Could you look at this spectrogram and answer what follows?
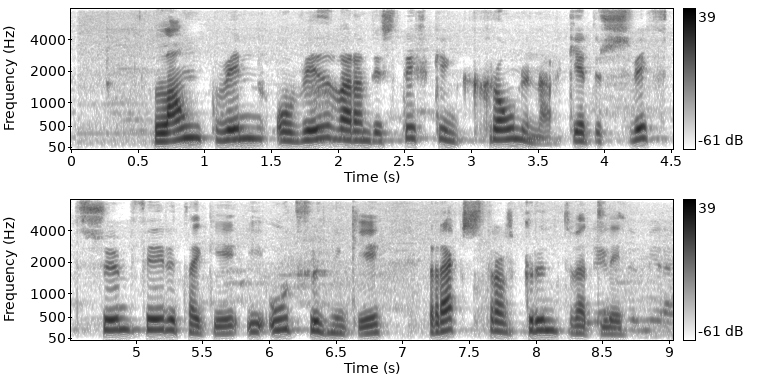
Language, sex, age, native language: Icelandic, female, 30-39, Icelandic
